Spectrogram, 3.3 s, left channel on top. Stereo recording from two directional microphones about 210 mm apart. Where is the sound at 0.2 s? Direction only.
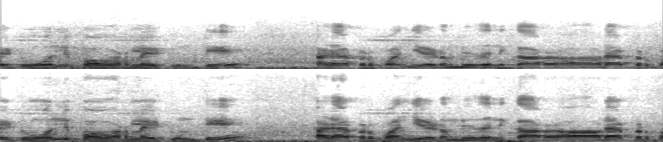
55° right (ahead or behind).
